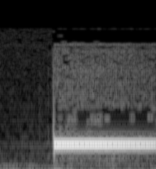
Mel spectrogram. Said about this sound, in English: They're so exuberant, they can't even pick up the phone. What do you think of that? It's a bad sign. David Duke's election campaign headquarters ringing on the telephone there.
